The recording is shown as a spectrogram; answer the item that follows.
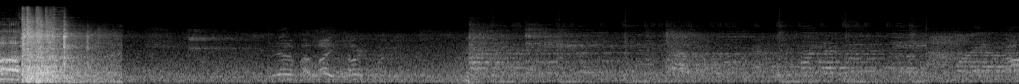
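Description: A man's loud yell, about a second long, at the very start. After it comes quieter background music with some faint voices.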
